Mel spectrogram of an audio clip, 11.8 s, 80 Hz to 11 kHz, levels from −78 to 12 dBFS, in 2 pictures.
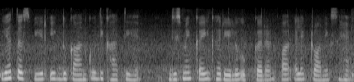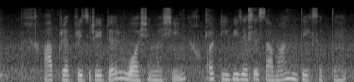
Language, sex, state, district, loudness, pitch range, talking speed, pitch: Hindi, female, Arunachal Pradesh, Lower Dibang Valley, -20 LUFS, 185-220 Hz, 125 wpm, 200 Hz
